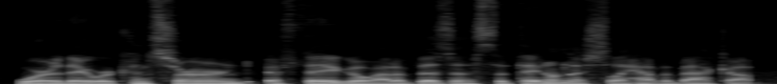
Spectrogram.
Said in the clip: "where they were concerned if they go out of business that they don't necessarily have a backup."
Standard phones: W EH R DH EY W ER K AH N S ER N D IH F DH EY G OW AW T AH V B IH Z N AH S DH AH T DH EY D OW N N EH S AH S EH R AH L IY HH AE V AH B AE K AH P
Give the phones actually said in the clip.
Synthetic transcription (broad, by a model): W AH R DH EY W ER K AH N S ER N D IH F DH EY G OW AW T AH V B IH Z N AH S DH AH T DH EY D OW N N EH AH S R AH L IY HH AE V AH B AE K AH P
